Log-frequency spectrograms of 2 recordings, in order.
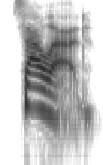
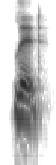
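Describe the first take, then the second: First: The vowel sounds like the 'a' in 'cat'. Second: The vowel sounds like the 'i' in 'sit'. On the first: The speaker calls it wrong. "It's not salad" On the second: The speaker calls it right. "It's that short I sound"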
